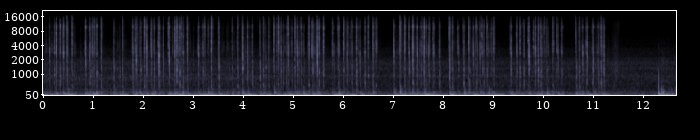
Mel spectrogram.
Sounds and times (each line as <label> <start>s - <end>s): Mechanical Keyboard Typing 0.0s - 11.3s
